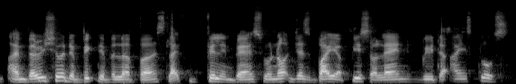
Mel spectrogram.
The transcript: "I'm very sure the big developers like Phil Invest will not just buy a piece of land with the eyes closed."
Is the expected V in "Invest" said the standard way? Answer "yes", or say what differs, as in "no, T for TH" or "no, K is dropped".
no, B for V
